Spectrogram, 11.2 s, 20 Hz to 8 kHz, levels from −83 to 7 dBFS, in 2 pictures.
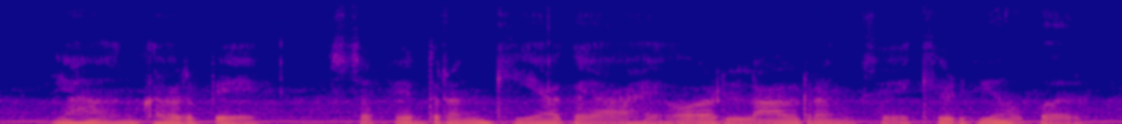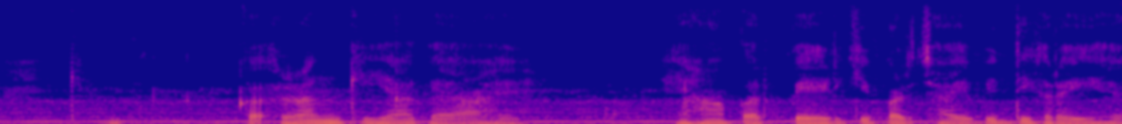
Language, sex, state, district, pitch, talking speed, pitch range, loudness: Hindi, male, Uttar Pradesh, Budaun, 125 Hz, 150 wpm, 100-135 Hz, -36 LUFS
